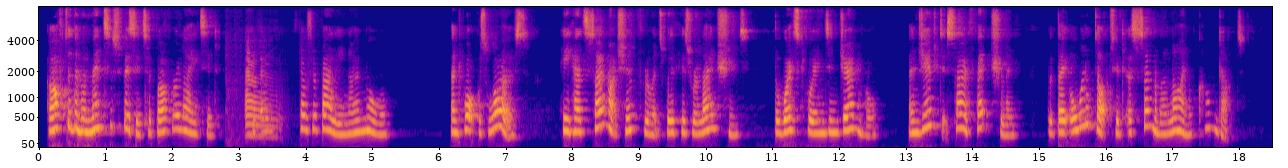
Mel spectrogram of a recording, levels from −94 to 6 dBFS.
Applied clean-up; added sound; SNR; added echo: neural mask model DeepFilterNet 3.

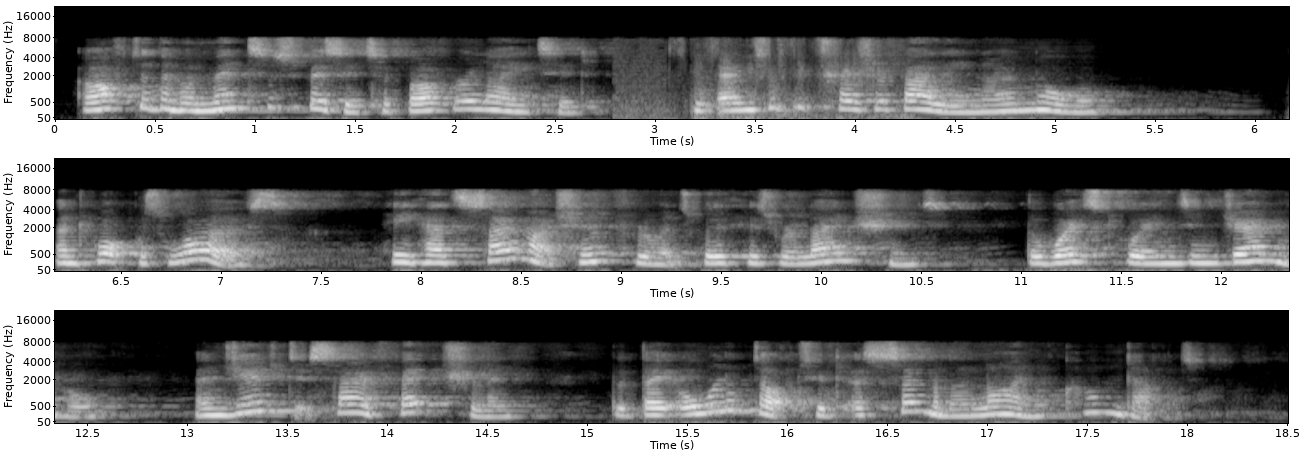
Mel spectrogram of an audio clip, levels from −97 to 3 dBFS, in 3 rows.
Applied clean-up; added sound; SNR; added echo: neural separator model SepFormer DNS4.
